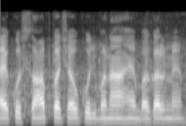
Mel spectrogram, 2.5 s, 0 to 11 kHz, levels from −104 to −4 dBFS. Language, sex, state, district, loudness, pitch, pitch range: Chhattisgarhi, male, Chhattisgarh, Sukma, -19 LUFS, 115 Hz, 115-125 Hz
